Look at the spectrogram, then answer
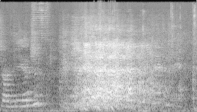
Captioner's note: laughter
